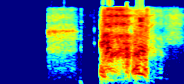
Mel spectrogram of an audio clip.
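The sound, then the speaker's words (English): A loud cough bursts out once, preceded by a softer raspy breath, then trails off into a brief exhale. No one speaks. “It was a cough, but thanks.”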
